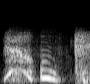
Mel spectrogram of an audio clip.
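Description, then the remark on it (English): A loud sneeze: two voiced, wavering gasps build up before a sharp, breathy burst at the end, with no talking around it. “Bless you, my dear.”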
